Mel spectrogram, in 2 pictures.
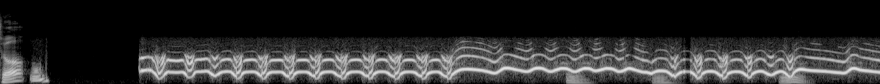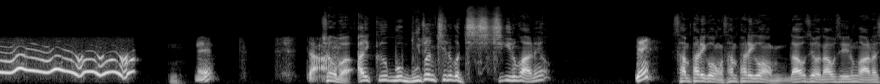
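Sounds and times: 
speech: 0.0 - 0.5, 2.6 - 4.7, 6.8 - 8.2, 9.6 - 11.0, 11.9 - 14.4, 15.2 - 17.5
person vocally imitating a police siren: 1.4 - 10.2.

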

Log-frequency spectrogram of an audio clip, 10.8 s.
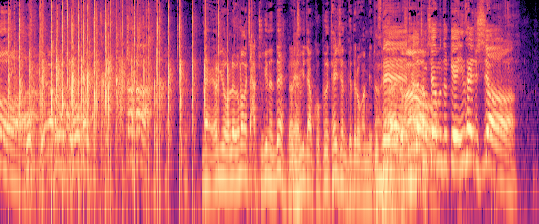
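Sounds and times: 
small group clapping: 0.0 - 5.2
speech: 0.1 - 0.8, 4.3 - 10.4.

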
